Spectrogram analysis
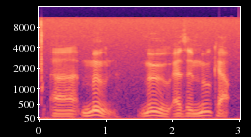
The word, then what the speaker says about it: む: book uh let's start off first here's the pronunciation in ragi M uh Moon moo as in moo cal um Moon moo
